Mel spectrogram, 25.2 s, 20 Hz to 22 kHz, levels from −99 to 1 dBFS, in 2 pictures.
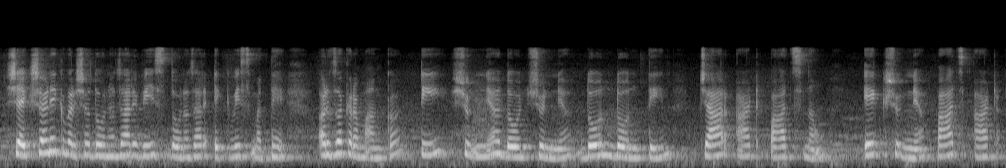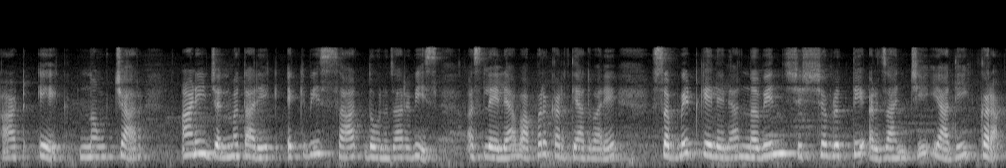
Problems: constant background noise, background conversations at intervals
